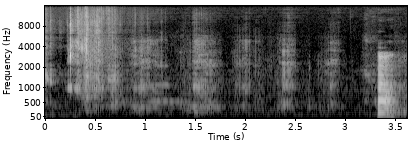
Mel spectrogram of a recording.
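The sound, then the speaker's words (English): Crunchy chewing of a cucumber-flavoured candy: a loud crunch at the start, a run of softer, irregular chews, then another sharp crunch at the end. “Like a couple of chews in.”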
